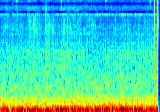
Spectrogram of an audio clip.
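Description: Steady low rumble of a moving car, heard from inside the cabin: engine and tyre-on-road noise while driving at low speed.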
